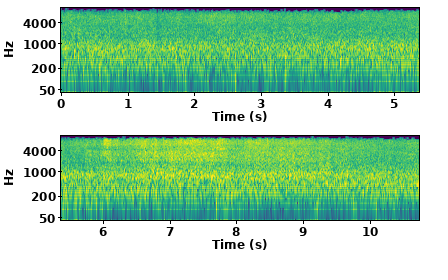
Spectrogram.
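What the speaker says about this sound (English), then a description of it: "It's breezy out of the southwest." Ocean surf at an eroding beach beside a groin, with a southwest breeze: a constant loud wash of breaking waves mixed with gusty wind rumbling across the microphone, with no voices.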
